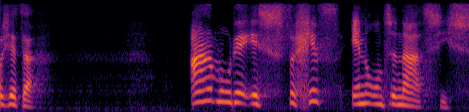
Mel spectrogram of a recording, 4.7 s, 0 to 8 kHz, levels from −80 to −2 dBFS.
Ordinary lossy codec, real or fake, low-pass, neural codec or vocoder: Opus, 32 kbps; fake; 7.2 kHz; codec, 16 kHz, about 1 kbps, DyCAST, with the encoder's durations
